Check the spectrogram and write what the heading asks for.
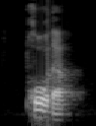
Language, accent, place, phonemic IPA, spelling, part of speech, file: French, France, Lyon, /pʁɔ.ʁa.ta/, prorata, noun, LL-Q150 (fra)-prorata.wav
- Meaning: proportion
